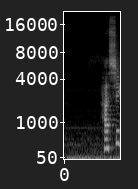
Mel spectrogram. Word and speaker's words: 橋: high and goes down from there then bridge has she gave us an edge has she got he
